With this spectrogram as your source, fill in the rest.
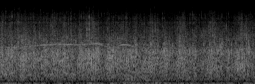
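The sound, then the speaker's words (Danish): Audience applause fills the whole stretch, a dense and steady wash of many hands clapping at an even, fairly loud level, with no voices standing out. “Mine damer og herrer, giv en kæmpe stor hånd til en fuld kunde.”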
